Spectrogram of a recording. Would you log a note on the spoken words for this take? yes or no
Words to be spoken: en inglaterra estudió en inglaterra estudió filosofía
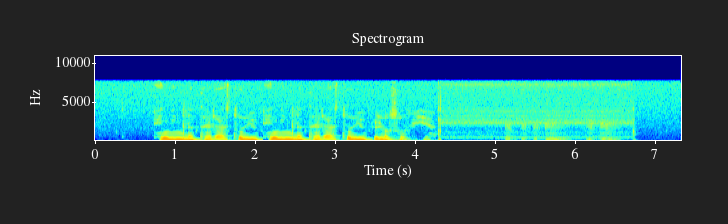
no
